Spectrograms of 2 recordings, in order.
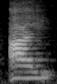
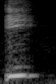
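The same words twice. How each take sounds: First: The letter sounds like the gliding 'eye'. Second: The letter sounds like a plain 'ee'. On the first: "en inglés sería I" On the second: "nosotros el sonido de la letra I se vendría siendo I"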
